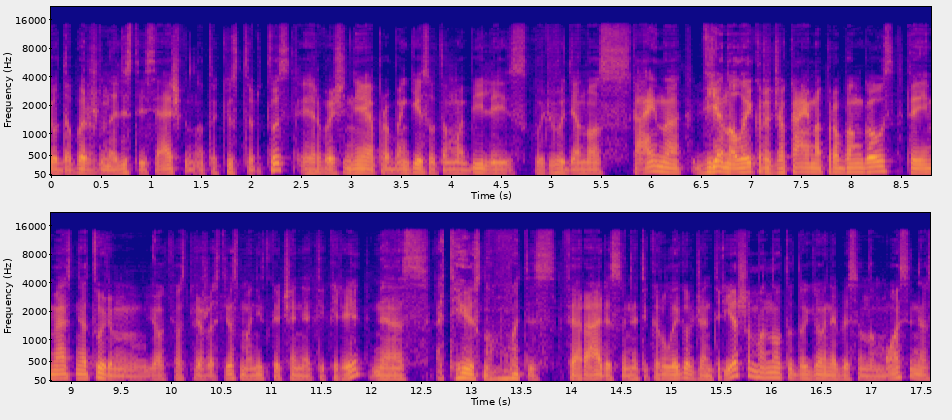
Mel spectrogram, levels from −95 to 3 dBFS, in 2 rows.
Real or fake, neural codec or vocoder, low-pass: fake; vocoder, 44.1 kHz, 128 mel bands, Pupu-Vocoder; 14.4 kHz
